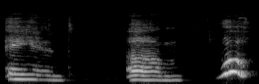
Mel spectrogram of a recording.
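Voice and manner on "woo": a sharp high woo to steady herself; tearful woo. Real, not acted. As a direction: blow out the tears with a loud, high woo. Holding back tears on camera.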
